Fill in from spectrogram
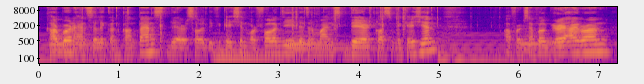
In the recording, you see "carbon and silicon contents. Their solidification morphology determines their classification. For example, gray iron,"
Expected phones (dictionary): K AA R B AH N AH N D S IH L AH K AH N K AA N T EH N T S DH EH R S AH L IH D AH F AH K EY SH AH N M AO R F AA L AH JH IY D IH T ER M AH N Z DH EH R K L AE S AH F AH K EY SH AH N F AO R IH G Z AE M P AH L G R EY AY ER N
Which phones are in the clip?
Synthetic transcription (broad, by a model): K AA R B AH N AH N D S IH L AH K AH N K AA N T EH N S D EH R S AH L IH D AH F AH K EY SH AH N M AO R F AA L AH JH IY D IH T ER M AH N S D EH R K L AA S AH F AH K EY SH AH N F AO R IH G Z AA M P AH L G R EY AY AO N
